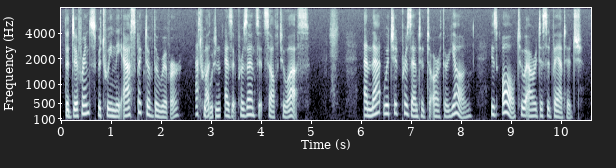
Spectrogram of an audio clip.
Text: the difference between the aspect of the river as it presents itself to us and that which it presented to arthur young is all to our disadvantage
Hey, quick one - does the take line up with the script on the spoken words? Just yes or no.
no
